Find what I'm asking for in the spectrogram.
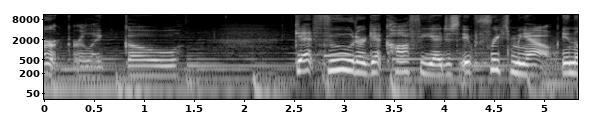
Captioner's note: none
